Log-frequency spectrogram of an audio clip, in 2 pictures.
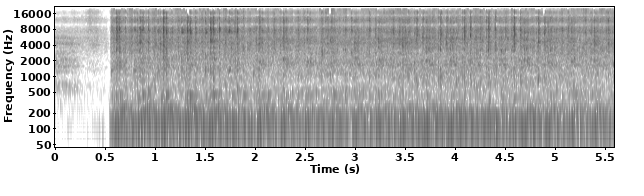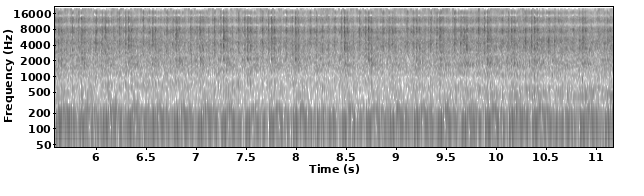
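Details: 1940 Ford Tudor after welding on new tailpipes from a kit, not yet cut to length: steady even low rumble with light throttle blips, no rattles, ticks or leaks; normal exhaust note.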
